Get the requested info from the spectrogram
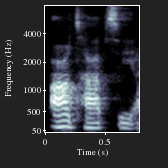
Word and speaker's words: autopsy: You said Auto Spy. – I did. Y'all. – No, I probably would have said something like that. – Oh my God. Y'all, autopsy. I know how to say it.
